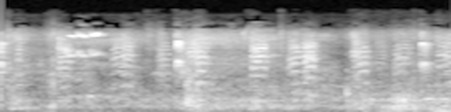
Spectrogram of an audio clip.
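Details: Masked black-cheeked zebra finches, a pair with chicks in the nest; soft, fast, high scratchy chatter in uneven bursts, with occasional brief thin squeaks.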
